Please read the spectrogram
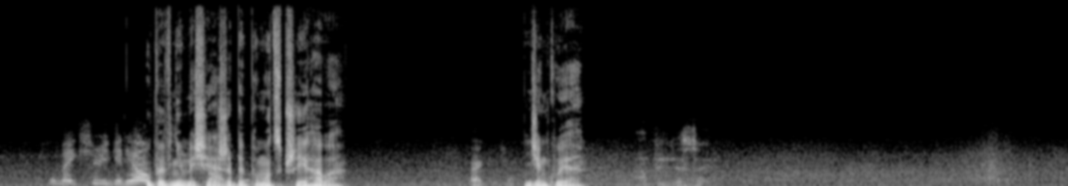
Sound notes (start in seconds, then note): none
